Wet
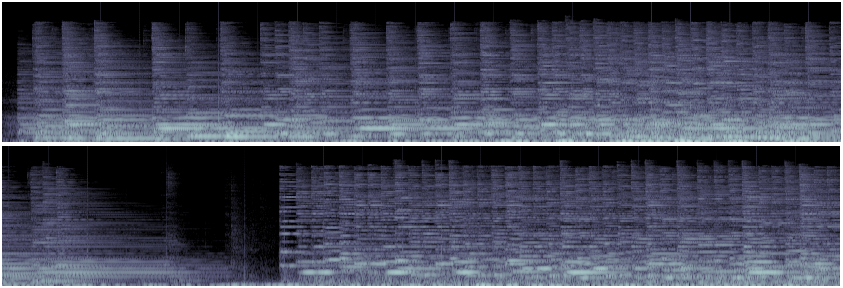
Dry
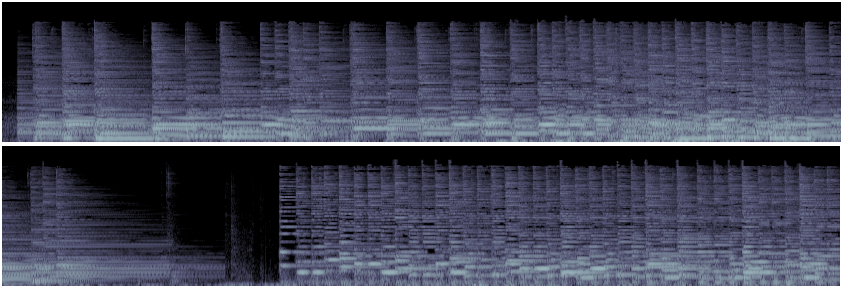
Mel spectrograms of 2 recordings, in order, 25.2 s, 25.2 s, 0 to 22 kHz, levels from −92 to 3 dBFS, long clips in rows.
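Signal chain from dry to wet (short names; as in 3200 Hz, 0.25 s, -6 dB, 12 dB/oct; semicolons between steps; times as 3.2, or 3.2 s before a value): reverb RT60 0.70 s, pre-delay 16 ms, DRR -2 dB; crackling interface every 0.59 s, samples 64, zero, from 0.88; gain -4 dB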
